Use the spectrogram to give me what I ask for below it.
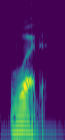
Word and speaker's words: would: Would. It has a silent L.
